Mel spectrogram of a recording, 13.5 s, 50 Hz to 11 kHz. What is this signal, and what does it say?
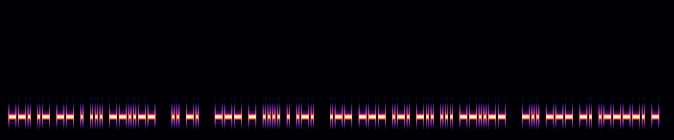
Morse code, heard as a keyed tone, about 25 wpm, 600 Hz. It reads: GAMES, IN OTHER WORDS, DON'T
